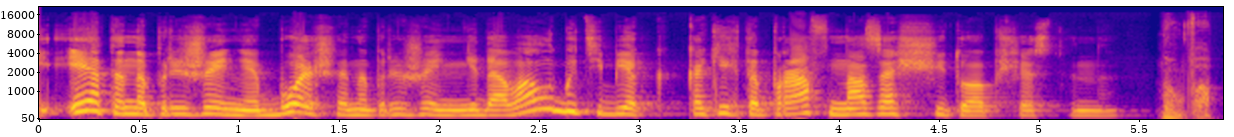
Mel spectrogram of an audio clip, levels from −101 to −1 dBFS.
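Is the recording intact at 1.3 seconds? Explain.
No. Between 1.27 and 1.32 s the speech crackles briefly, a short rough edge on the loudest peaks just before "напряжение не". This is hard clipping: for about 50 ms the signal runs roughly 2 dB past the largest level a stage in the chain can pass, so the tops of those peaks are sliced flat. The flattened tops add harmonics high in the spectrum, which is where the crackle comes from.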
